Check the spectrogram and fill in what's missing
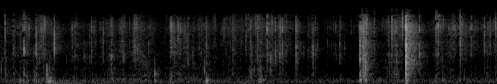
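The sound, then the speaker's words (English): A package being cut open with scissors and unwrapped, with steady crinkling and rustling of packaging, a few sharper tearing bursts, and one crisp snap near the end, no talking. “Jeez, maybe I should have had a knife or something on it.”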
